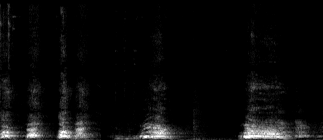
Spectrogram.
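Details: Several dogs barking loudly in quick bursts: three sharp barks in the first second, then longer, rougher barks near two seconds and again after three seconds.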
